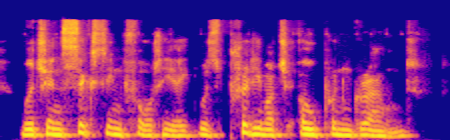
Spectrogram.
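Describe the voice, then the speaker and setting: With a south-west Welsh accent, a man speaks in a dark, mellow tone at a fairly high pitch with fairly even intonation, over a quiet background. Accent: Welsh English (south-west Wales). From Wales. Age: 80s+. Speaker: retired teacher and local historian. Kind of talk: lecture. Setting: video call.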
